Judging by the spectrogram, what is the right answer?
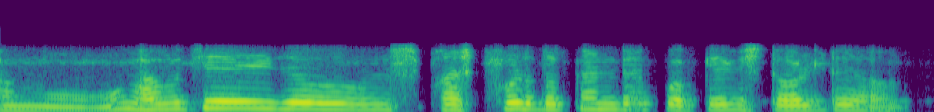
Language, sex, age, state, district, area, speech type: Odia, male, 60+, Odisha, Gajapati, rural, conversation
